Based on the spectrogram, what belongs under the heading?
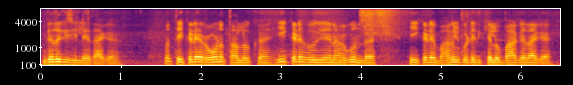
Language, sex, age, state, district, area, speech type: Kannada, male, 30-45, Karnataka, Dharwad, rural, spontaneous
